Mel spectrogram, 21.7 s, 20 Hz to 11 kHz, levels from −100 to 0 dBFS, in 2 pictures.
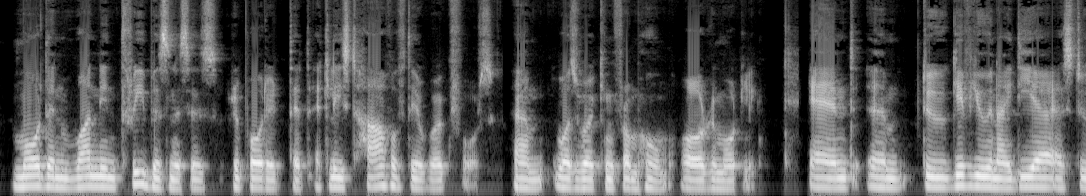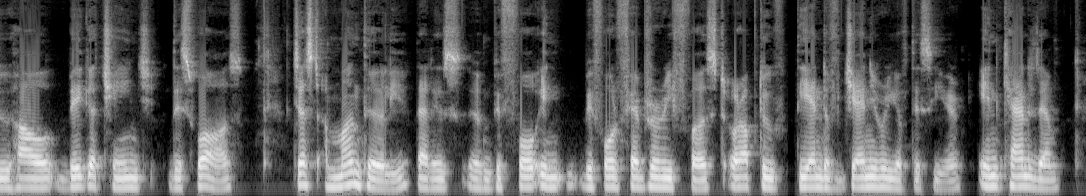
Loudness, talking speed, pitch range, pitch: -14 LUFS, 165 wpm, 110-130 Hz, 120 Hz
